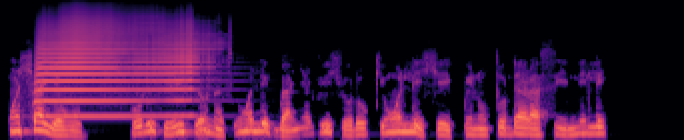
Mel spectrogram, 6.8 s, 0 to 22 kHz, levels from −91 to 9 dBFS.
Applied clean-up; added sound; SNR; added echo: classical method spectral subtraction.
